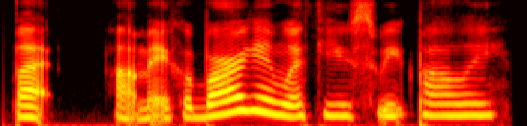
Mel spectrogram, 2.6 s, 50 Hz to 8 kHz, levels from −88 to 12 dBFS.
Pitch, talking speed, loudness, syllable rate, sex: 235 Hz, 205 wpm, -17 LUFS, 5.2 syllables/s, female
